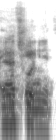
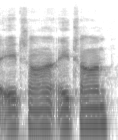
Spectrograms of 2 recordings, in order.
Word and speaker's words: Achane: did Mostert, so did Achon, or, isn't that what he said his name? It's not Achane. That's what he wants it now. Yeah, Achon. Yeah, Achon. Achon, I think it's what he wants to pronounce.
